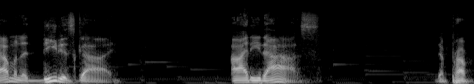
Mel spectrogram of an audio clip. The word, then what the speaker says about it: Adidas: Adidas. The proper pronunciation.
